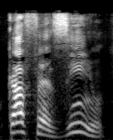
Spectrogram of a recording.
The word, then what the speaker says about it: cafezinho: Mas quando você usa um derivado dela, por exemplo, cafezinho, a sílaba mais forte agora não é mais o fé, e sim o zinho. Chamando a palavra, ó, cafezinho, observa que o zin, né, você demora mais.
